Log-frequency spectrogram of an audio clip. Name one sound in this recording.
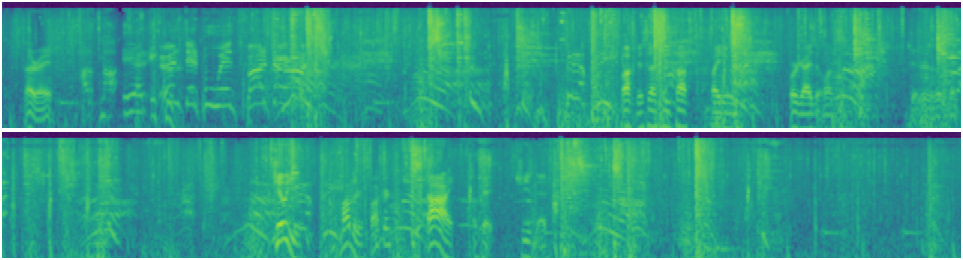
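Warriors grunt and shout as they fight.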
